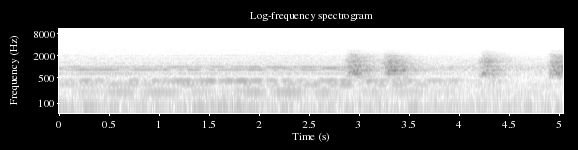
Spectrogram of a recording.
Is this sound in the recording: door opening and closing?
no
